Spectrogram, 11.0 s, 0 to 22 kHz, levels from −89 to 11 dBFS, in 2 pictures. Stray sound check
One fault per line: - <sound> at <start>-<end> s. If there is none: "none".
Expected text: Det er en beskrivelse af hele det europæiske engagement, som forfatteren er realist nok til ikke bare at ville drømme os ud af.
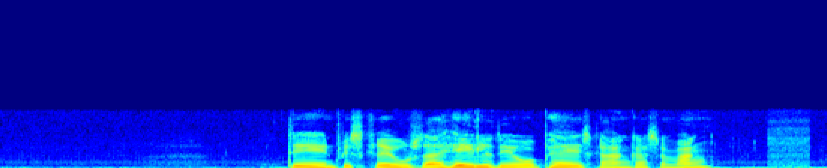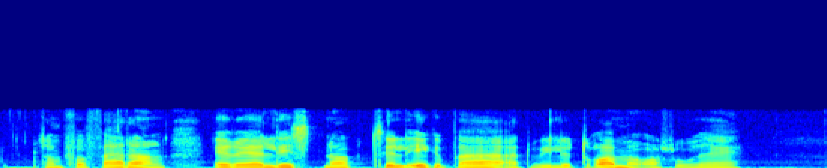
none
